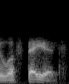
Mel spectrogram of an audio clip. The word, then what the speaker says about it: Lafayette: It's actually Lafayette. Lafayette. The locals pronounce it up there.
